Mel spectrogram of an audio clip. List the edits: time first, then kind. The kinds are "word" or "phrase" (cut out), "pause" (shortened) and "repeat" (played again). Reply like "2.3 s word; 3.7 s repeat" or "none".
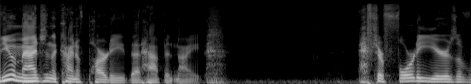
1.7 s word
